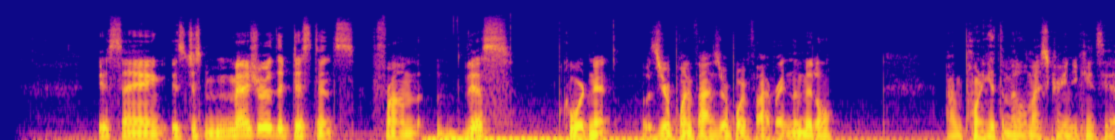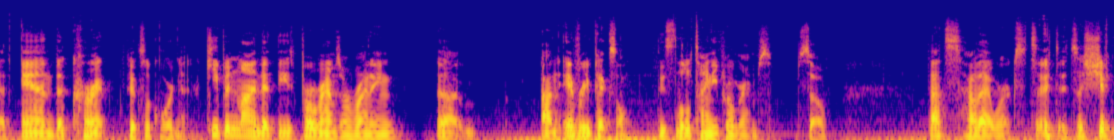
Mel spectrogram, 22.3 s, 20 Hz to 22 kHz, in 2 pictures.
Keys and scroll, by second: 0.5 super+s.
